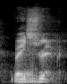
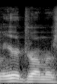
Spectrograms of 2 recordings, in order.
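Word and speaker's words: Rae Sremmurd: I never knew how to say their name before, but no, I do. Ray Shrimmer. I just called them eardrummers because that's what it was backwards.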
